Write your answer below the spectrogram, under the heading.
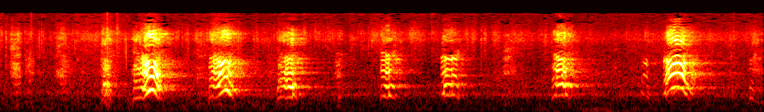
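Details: Several dogs at Creature Comfort Inn playing tag; sharp, harmonic barks come in a steady series roughly every half second, some higher and yelping, over faint background movement.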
